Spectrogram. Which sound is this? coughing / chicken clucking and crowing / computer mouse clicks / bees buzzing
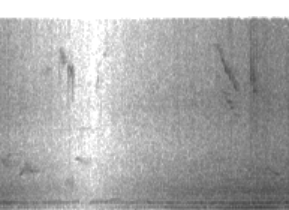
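bees buzzing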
